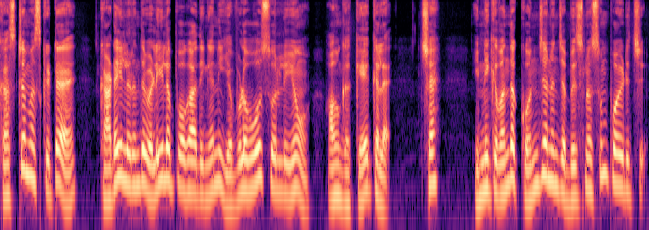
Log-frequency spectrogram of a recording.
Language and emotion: Tamil, sad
